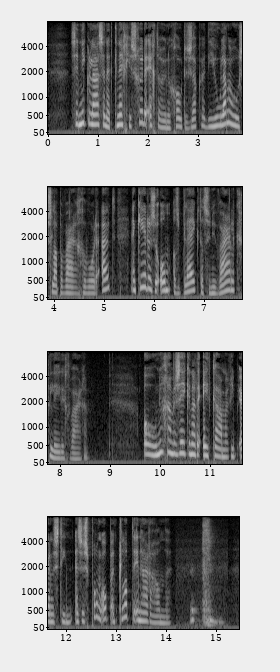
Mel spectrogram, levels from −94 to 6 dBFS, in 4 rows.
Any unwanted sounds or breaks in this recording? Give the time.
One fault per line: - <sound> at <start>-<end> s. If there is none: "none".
- sneeze at 14.5-15.2 s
